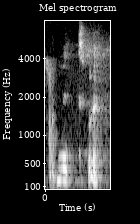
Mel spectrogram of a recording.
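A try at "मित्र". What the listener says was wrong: Yeah, when you write using the English letters, you can write an A, but you won't pronounce it. It's not mitra, it's mitra.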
